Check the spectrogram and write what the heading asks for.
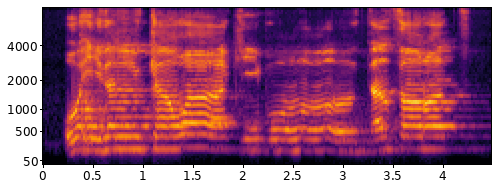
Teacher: Nah, ingat ya itu mad asli mad thabi'i. Waidal kawa panjangnya tidak lebih dua harakat.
